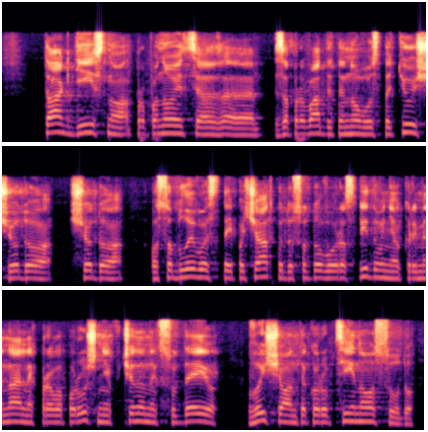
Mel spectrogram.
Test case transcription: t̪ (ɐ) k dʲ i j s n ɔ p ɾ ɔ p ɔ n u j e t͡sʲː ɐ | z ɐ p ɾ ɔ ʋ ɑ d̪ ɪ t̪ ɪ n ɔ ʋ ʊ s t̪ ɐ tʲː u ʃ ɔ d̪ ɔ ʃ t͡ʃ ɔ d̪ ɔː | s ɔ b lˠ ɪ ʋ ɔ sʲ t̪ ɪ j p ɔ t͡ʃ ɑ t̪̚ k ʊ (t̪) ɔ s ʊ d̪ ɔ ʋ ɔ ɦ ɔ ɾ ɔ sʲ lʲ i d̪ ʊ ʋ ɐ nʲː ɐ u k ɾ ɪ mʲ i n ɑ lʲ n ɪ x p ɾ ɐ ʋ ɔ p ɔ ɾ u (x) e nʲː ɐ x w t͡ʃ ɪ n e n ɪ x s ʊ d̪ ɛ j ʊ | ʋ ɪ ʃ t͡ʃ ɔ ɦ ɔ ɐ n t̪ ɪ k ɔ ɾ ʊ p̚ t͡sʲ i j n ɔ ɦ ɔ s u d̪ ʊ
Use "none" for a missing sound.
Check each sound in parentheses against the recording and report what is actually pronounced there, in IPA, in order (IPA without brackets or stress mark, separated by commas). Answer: ɑ, d̪, ʃ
